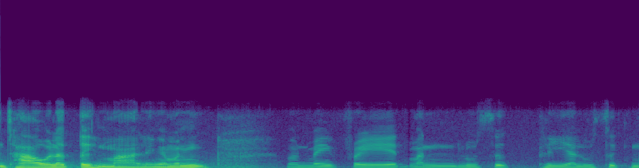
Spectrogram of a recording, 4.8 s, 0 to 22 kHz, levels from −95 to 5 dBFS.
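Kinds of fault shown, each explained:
Automatic gain rising: After the level drops about 18 dB near 2.15 s, the gain control slowly raises its gain. Voice and room noise swell together until the end.
Short concealed packet loss: Around 3.05 to 3.20 s, about 20 ms never arrived and was filled by stretching the preceding sound, leaving a brief smear before normal audio resumes.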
